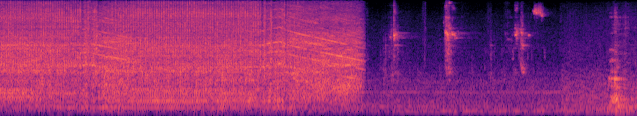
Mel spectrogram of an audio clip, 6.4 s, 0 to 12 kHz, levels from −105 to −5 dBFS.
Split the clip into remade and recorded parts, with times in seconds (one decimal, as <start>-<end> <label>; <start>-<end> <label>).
0.0-0.6 remade; 0.6-1.9 recorded; 1.9-2.5 remade; 2.5-3.8 recorded; 3.8-6.4 remade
